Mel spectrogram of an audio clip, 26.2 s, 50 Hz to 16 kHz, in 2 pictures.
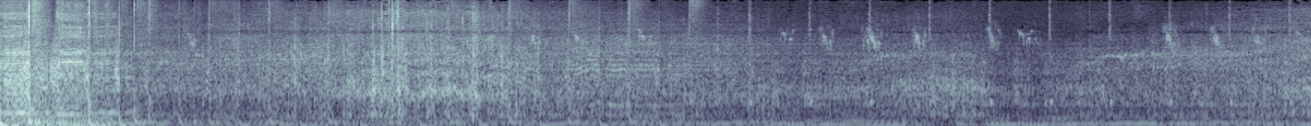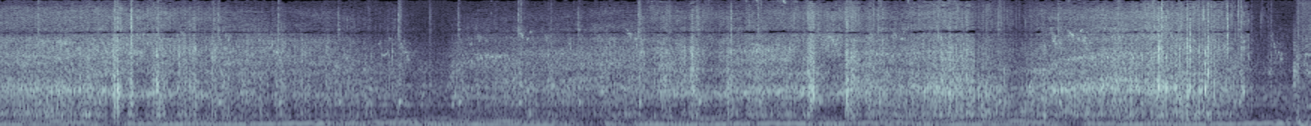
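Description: Loud rock music fades out in the first two seconds, leaving quieter background music with a repeating bass line. Underneath, a 1/10-scale RC truck with a 540 brushed motor drives on loose gravel, its tyres rolling and crunching and its noise rising and falling as it passes.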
